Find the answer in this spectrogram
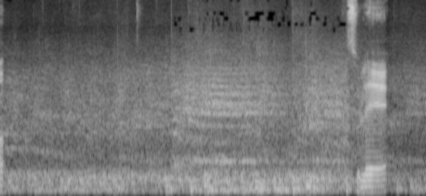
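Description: Football stadium crowd: a steady noise of many voices from the stands, with a short single-voice exclamation near the end.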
